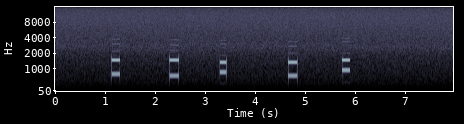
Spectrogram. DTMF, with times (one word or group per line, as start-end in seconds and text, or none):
1.1-1.3 6
2.3-2.5 3
3.3-3.4 8
4.7-4.8 2
5.7-5.9 #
